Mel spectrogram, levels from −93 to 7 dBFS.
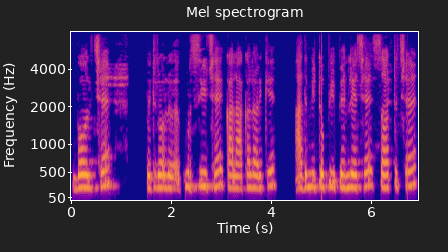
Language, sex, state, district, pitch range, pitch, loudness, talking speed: Maithili, female, Bihar, Madhepura, 225-255 Hz, 235 Hz, -20 LUFS, 120 wpm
